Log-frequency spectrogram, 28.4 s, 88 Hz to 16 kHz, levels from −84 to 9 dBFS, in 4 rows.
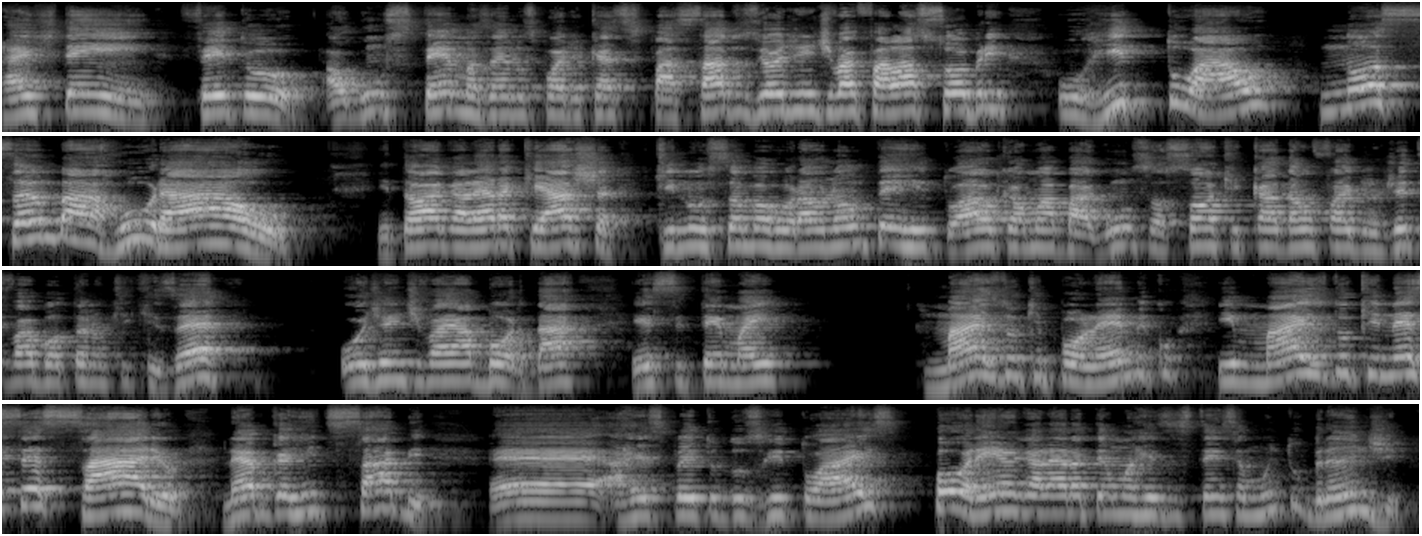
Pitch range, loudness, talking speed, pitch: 185-215 Hz, -22 LUFS, 185 wpm, 195 Hz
